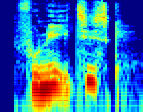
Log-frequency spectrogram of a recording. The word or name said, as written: fonetisk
